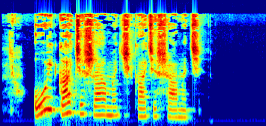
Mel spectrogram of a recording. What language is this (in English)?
Mari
